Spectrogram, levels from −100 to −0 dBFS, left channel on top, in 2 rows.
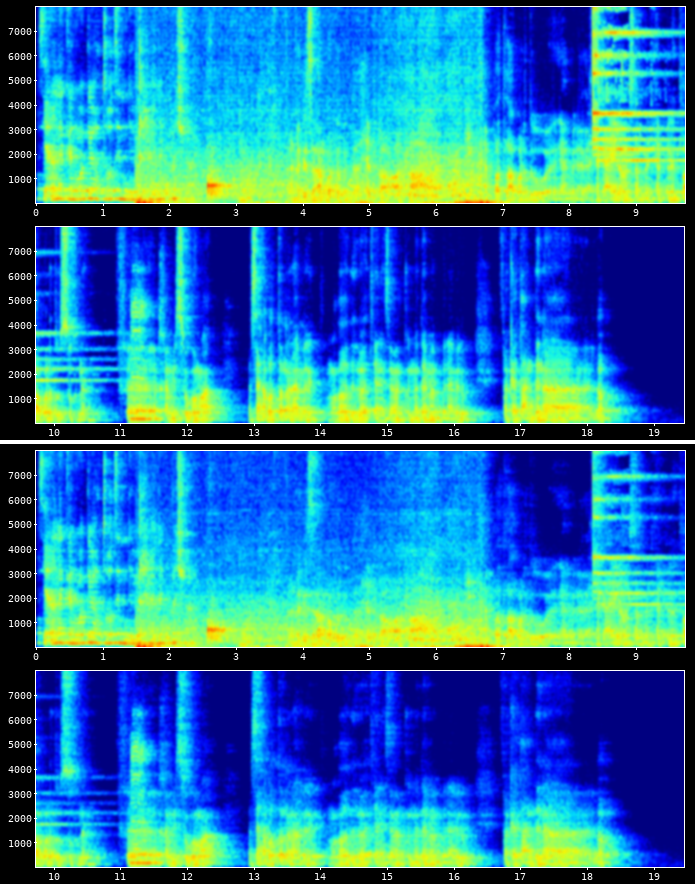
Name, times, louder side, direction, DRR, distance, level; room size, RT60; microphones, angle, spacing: voice 1, 0.1-2.4 11.1-11.4, right 1 dB, 5° right, 1 dB, 1.2 m, -28 dB
Waves surf, 1.5-6.7, left 1 dB, 30° left, 0.9 m, -25 dB
voice 2, 3.0-6.1 6.6-10.5 11.0-12.4 12.9-16.2 16.7-18.2, left 2 dB, 60° left, 3 dB, 1.4 m, -31 dB
sound 1, 8.3-10.5, left 13 dB, 80° left, 0.4 m, -28 dB
14.5 x 7.2 x 3.2 m, 0.95 s
head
